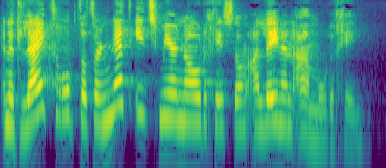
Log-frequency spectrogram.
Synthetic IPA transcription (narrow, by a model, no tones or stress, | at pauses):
ʔɛnɦətlɛjk̚tərɔp̚dɑtɛɹnɛtitsmɪːɹnowdəχɪzdɑnʔa̰lejnənʔaːnmudəχɪŋ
